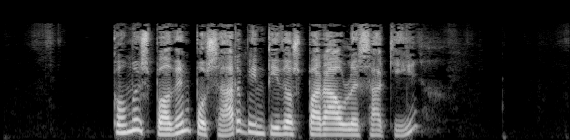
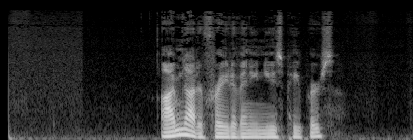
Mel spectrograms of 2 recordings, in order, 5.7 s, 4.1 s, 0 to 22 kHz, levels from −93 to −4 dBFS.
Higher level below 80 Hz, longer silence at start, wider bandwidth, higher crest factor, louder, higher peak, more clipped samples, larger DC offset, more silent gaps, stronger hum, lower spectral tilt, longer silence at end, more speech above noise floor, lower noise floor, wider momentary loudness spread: second, -66 dBFS vs -50 dBFS; first, 1.15 s vs 0.1 s; second, 11.5 kHz vs 15 kHz; about the same, 20 dB vs 24 dB; first, -18 LUFS vs -23 LUFS; about the same, -2 dBFS vs -2 dBFS; neither; neither; neither; neither; second, -2 dB/octave vs -7.5 dB/octave; first, 1.55 s vs 0.85 s; first, 61 dB vs 37 dB; first, -80 dBFS vs -58 dBFS; first, 13 LU vs 10 LU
